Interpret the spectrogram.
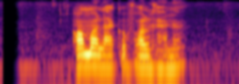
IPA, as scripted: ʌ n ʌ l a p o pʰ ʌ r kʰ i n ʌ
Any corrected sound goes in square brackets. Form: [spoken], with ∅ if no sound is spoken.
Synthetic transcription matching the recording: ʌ [m] ʌ l a [k] o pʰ ʌ [l] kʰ [a] n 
